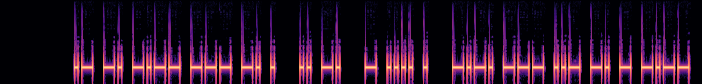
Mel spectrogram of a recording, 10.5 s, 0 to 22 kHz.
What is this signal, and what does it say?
Morse code, heard as a keyed tone, about 22 wpm, 700 Hz. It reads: ANYONE IN THE COUNTY
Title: Sentences from Top 1200 Words 22wpm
